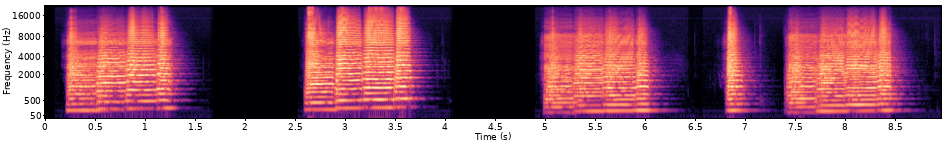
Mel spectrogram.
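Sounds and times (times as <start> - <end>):
R&B horn section riff in unison in G: 0.2 - 1.5, 2.6 - 3.9, 5.0 - 8.7.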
